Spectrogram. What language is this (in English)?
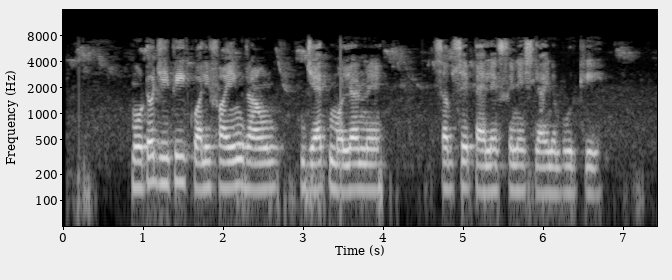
Urdu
